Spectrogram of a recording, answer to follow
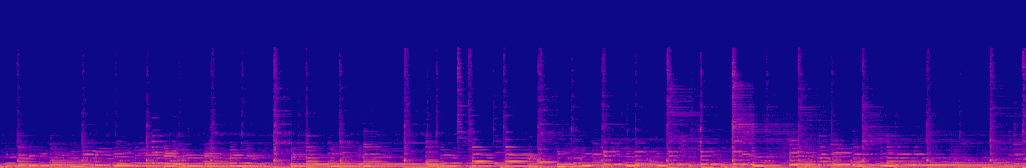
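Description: Jazz quartet playing an instrumental swing passage: a guitar line over piano, an upright bass walking about two notes a second, and drums keeping time on the cymbals.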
